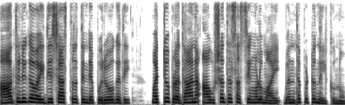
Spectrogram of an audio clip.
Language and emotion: Malayalam, neutral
